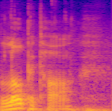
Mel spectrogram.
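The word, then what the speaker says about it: L'Hôpital: and this is pronounced l'hopital uh we you don't say the h and if sometimes i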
